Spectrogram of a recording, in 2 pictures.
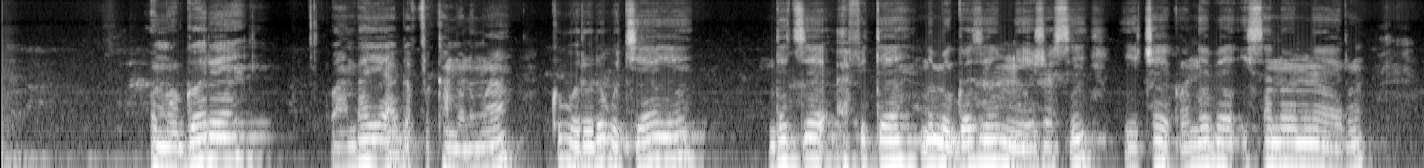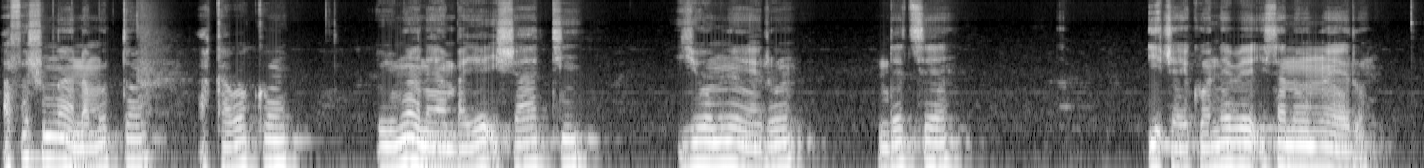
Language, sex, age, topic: Kinyarwanda, male, 18-24, health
